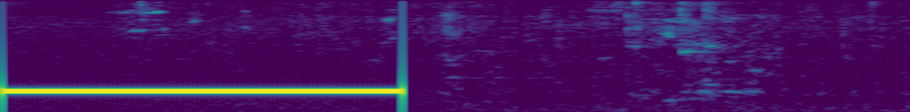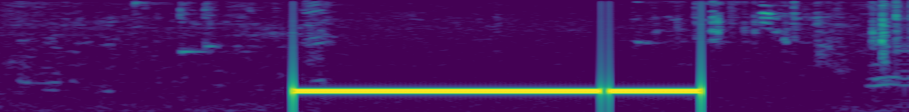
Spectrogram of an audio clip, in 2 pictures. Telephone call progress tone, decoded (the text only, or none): ringback tone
